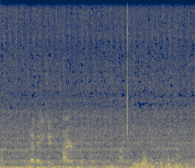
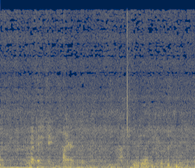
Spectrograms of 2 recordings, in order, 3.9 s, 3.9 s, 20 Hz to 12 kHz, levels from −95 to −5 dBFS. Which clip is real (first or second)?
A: first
